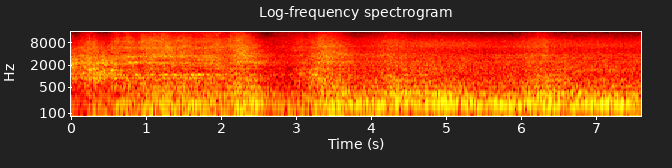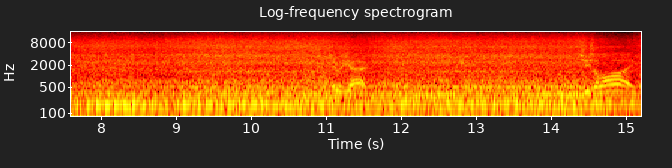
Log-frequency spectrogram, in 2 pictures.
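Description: A Fury car engine runs at a loud, steady idle nearby after starting, a continuous low rumble that fills the recording, with a voice talking briefly over it.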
